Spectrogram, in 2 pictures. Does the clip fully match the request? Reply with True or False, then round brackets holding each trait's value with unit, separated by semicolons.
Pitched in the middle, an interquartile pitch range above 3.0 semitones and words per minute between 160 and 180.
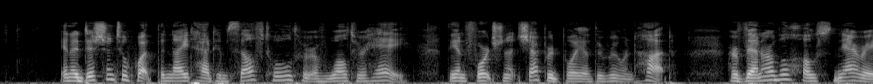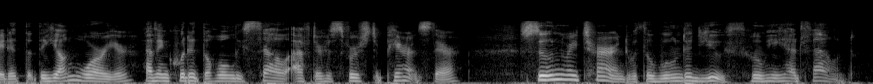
True (155 Hz; 3.5 semitones; 170 wpm)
